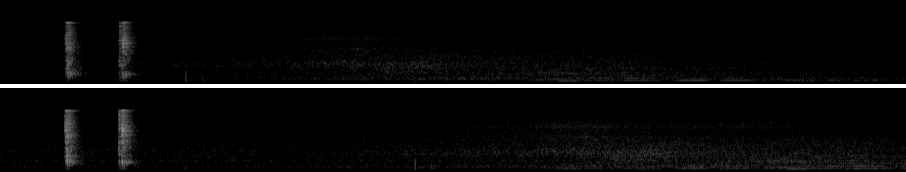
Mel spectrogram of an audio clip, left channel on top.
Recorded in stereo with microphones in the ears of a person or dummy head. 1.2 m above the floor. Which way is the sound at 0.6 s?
70° right (ahead or behind).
